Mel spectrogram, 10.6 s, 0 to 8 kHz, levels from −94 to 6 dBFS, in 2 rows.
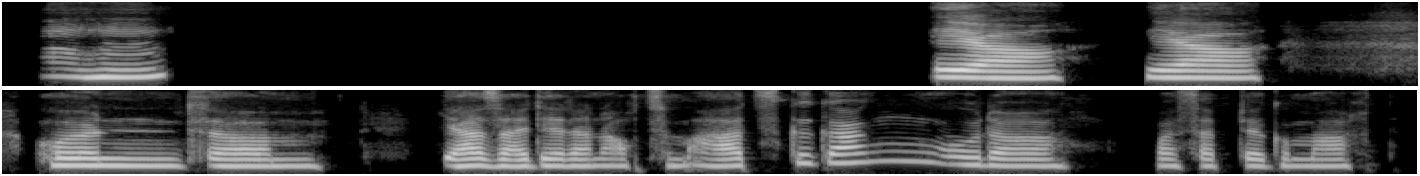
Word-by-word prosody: Mhm. 225 0 -1 2.9
Ja, 205 -3 +6 0.3
ja. 210 -2 +3 0.7
Und, 210 -2 +2
ähm, 195 -1 0 0.4
ja, 210 0 +4
seid 195 0 0
ihr 205 -1 +1
dann 200 +1 -2
auch 205 -1 -6
zum 205 -1 -9
Arzt 205 -1 -3
gegangen, 300 +3 -2
oder 205 -5 -2 0.3
was 205 -1 -8
habt 200 0 -9
ihr 200 - -2
gemacht? 200 -1 -8
205 Hz, 100 wpm, -20 LUFS, 200-220 Hz, 2.9 s, Ja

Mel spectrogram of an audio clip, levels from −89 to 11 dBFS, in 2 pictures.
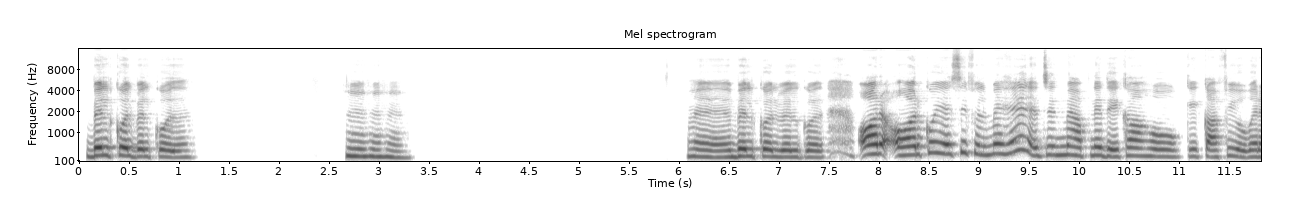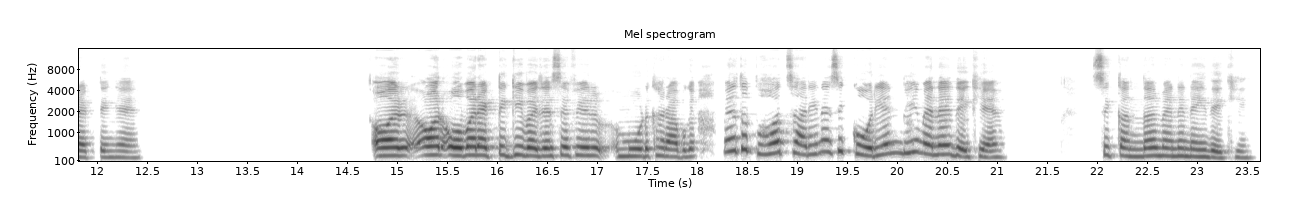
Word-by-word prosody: बिल्कुल, 260 0 +5
बिल्कुल। 225 -3 -2 1.7
हुँ, 240 -1 -1
हुँ, 230 -1 -4
हुँ। 200 -3 -8 2.8
हुँ, 215 -2 -4
बिल्कुल, 235 -1 +1
बिल्कुल। 210 -1 -3 0.4
और 310 +1 +8 0.2
और 280 +1 +3
कोई 350 - -2
ऐसी 310 +4 -4
फ़िल्में 315 -1 -2
हैं 360 -9 -3
जिनमें 280 +2 -5
आपने 260 0 -2
देखा 240 +2 -1
हो 235 - -2 0.3
कि 230 0 -8
काफ़ी 220 +2 -3
ओवर 220 0 -3
एक्टिंग 205 0 -6
है? 195 -1 -11 2.3
और 255 0 +8
और 275 +1 +4
ओवरएक्टिंग 265 -1 +5
की 285 - -3
वज़ह 250 -1 +3
से 265 +2 -1
फिर 260 -1 +1 0.2
मूड 240 0 -1
खराब 235 -4 -2
हो 215 - -8
गया, 235 +1 -6 0.3
मैंने 400 +2 0
तो 435 - -7
बहुत 335 +3 0
सारी 305 -4 -2
ना 380 - -5
ऐसी 380 +2 -2 0.2
कोरियन 295 +5 +1
भी 355 +3 -3
मैंने 300 -3 +1
देखी 225 +1 -2
हैं 210 -1 -4 1.0
सिकंदर 255 -2 -3
मैंने 250 -1 -3
नहीं 225 -2 -3
देखी। 195 0 -6
250 Hz, 125 wpm, -26 LUFS, 225-280 Hz, 2.8 s, और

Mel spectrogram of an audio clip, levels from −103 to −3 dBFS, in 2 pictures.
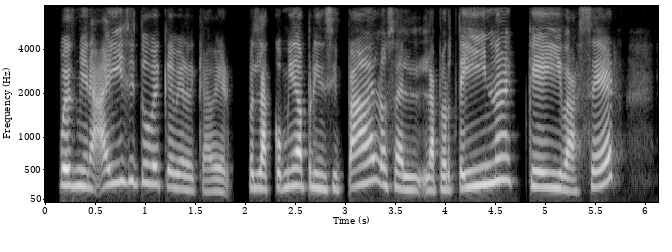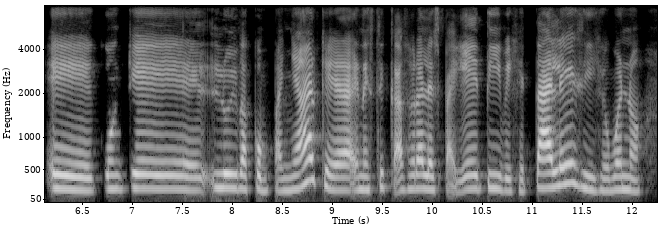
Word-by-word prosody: Pues, 260 0 +7
mira, 245 -4 +1
ahí 295 +5 +1
sí 325 0 -2
tuve 280 -1 -2
que 240 -4 -3
ver, 215 -2 -2
de 190 - -7
que 170 - -13
a 170 - -7
ver, 170 -2 -6
pues, 225 -2 -3
la 215 -2 +5
comida 235 +4 +1
principal, 235 +7 0
o 270 - 0
sea, 230 -3 -1
la 195 -1 -1
proteína, 250 - +3 0.2
qué 240 -2 +3
iba 220 -4 +1
a - - 0
hacer, 245 - 0 0.4
eh, 195 -3 +2
con 210 -1 -5
qué 210 -3 0
lo 220 -1 +2
iba 215 -1 0
a - - -7
acompañar, 205 - 0
que 235 -9 -2
era 190 0 +2
en 200 - -3
este 200 +3 -7
caso, 205 -2 -4
era 215 0 +1
el 210 - 0
espagueti 205 +2 -4
y 210 - -2
vegetales, 225 +10 +2
y 215 - -1
dije: 185 -1 -7
"Bueno, 190 -2 -4
215 Hz, 210 wpm, -24 LUFS, 195-245 Hz, 0.4 s, Pues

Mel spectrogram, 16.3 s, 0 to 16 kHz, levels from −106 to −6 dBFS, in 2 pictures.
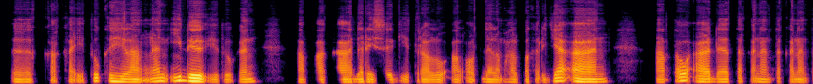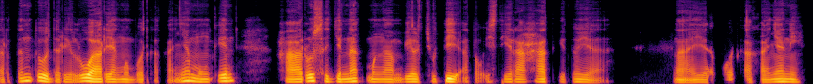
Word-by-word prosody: eee, 105 -1 -2 0.2
Kakak - - -8
itu - - -4
kehilangan 120 +2 +2
ide 140 -6 +8
gitu 100 0 -6
kan, 105 +3 -2 0.4
apakah 100 +1 -4
dari 105 0 -2
segi 100 +1 -8
terlalu 100 0 -4
all - - -7
out - - -7
dalam 100 -3 -4
hal 100 -1 -8
pekerjaan? 110 +2 +2 0.5
Atau 120 +10 +1
ada 110 -1 +1
tekanan-tekanan 105 -3 -7
tertentu 135 +8 +2
dari 105 0 -6
luar 125 -3 +7
yang 105 -1 0
membuat 100 0 -8
Kakaknya 140 0 -1
mungkin 130 +5 +1 0.5
harus 110 +7 +3
sejenak 115 +2 +1
mengambil 110 +1 -1
cuti 115 +1 +3
atau - - -13
istirahat, 110 0 -4
gitu 110 +1 -9
ya? 95 -5 -6 0.8
Nah 95 -2 -1
ya 95 -1 -5
buat - - -10
Kakaknya 100 +4 -3
nih, 100 -2 -2
110 Hz, 145 wpm, -24 LUFS, 100-120 Hz, 0.8 s, ide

